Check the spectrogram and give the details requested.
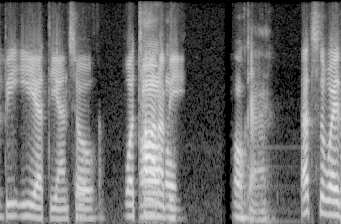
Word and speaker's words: Watanabe: John Conchar, and then Yuta, how do we want to pronounce his name? Watanabe. There's an extra A in there. I feel like I want to add that A in there. Watanabe. I only have two A's down on his name.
